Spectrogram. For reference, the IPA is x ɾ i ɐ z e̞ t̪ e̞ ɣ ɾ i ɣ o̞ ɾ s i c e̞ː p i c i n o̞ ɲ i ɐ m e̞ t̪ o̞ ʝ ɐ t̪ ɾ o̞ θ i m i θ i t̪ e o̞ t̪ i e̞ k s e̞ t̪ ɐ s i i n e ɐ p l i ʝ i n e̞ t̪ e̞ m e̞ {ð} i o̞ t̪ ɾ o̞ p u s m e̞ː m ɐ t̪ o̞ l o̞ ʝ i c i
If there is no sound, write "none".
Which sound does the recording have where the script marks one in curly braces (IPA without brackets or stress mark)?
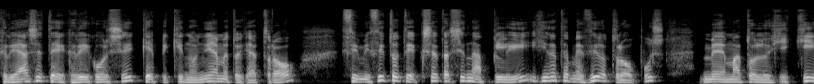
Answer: ð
